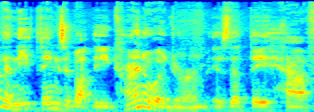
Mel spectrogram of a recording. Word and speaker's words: echinoderm: All right, this next group that we're going to study is called the echinoderm, or echinoderm is actually how that's pronounced, and it means spiny skinned.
